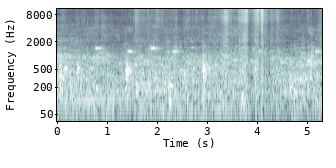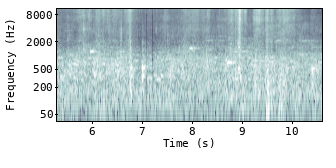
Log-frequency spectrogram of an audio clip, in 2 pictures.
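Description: Checkout barcode scanner beeping as groceries are scanned, short high beeps every second or two, over plastic shopping bags rustling and being handled.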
